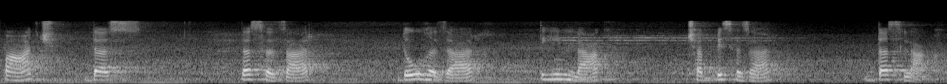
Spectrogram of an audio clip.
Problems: constant background noise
